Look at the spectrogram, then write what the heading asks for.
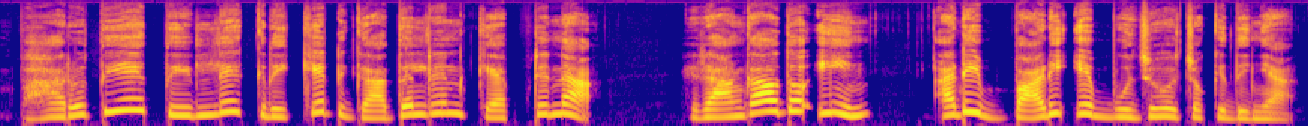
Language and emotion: Santali, disgusted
